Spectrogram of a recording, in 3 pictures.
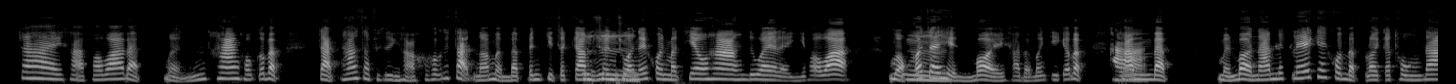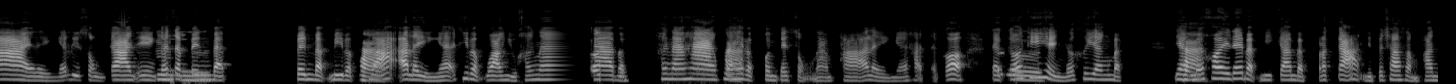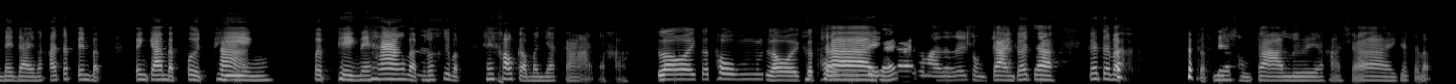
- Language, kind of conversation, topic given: Thai, unstructured, ประเพณีใดที่คุณอยากให้คนรุ่นใหม่รู้จักมากขึ้น?
- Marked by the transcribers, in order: other background noise; distorted speech; singing: "ลอยกระทง ลอยกระทง"; chuckle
